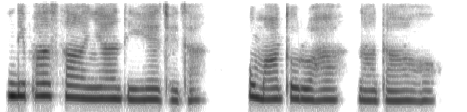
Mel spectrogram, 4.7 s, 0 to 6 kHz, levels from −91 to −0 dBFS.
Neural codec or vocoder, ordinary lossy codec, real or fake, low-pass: codec, 24 kHz, 0.9 kbps, WavTokenizer, medium speech release version 1; none; fake; 5.4 kHz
